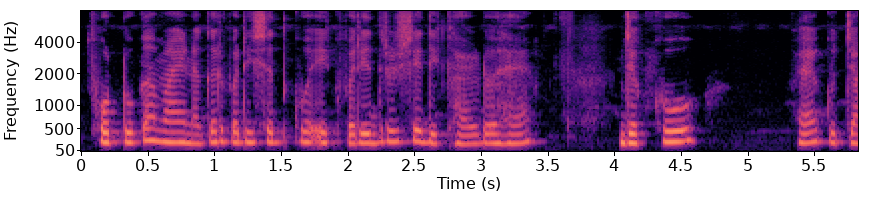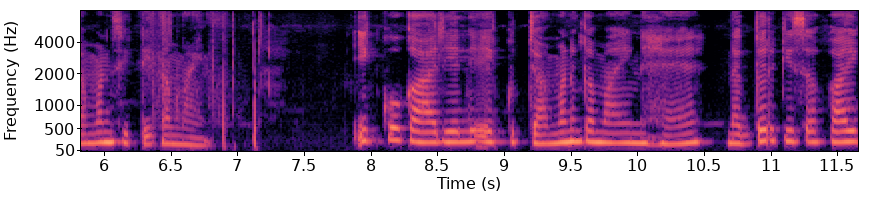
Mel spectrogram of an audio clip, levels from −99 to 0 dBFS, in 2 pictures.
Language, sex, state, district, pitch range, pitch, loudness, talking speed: Marwari, female, Rajasthan, Nagaur, 200-225 Hz, 215 Hz, -30 LUFS, 145 wpm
